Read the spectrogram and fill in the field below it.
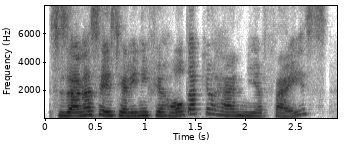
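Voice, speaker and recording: South african lady, highish voice, chatty informal live stream host reading comments out. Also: moderate pace. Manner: chatty, informal, thinking aloud. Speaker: livestream host and crafter. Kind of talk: casual live chat, reading out viewer comments.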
